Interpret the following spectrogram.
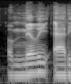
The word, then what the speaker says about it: Amilliatelier: want to mess it up how do you pronounce it it's a Millie Adie Amelie Adie yes sir Millie Eddie I was definitely gonna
